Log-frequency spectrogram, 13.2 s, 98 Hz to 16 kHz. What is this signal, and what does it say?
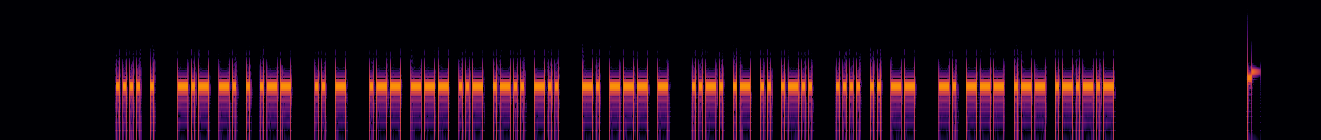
Morse code, heard as a keyed tone, about 34 wpm, 700 Hz. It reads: HE KNEW IT WOULD NOT FAIL HIM NOW.
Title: Sentences from Top 1100 Words 35wpm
